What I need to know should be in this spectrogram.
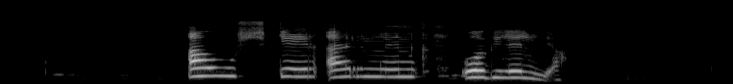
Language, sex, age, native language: Icelandic, female, 6, Icelandic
